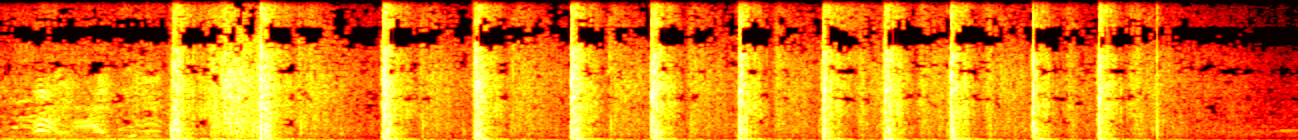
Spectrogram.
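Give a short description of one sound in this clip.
Cannons fire one after another in a rapid series of loud booming blasts.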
